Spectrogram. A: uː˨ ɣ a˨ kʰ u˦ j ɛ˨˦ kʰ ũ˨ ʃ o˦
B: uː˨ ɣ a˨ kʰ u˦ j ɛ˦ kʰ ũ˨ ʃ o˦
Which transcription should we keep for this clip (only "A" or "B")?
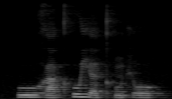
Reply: A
